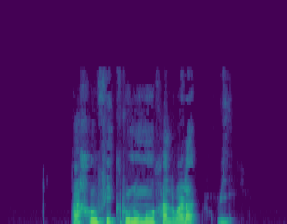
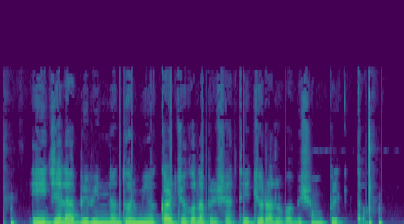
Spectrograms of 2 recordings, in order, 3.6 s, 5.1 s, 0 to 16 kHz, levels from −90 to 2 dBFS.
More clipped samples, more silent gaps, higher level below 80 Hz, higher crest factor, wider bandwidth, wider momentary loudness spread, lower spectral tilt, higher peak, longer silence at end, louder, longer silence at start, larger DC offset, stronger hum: neither; neither; second, -74 dBFS vs -50 dBFS; about the same, 18 dB vs 20 dB; about the same, 10.5 kHz vs 11 kHz; first, 18 LU vs 9 LU; first, -8.5 dB/octave vs -7 dB/octave; second, -10 dBFS vs -4 dBFS; first, 0.75 s vs 0.3 s; about the same, -26 LUFS vs -25 LUFS; first, 0.9 s vs 0.15 s; neither; neither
